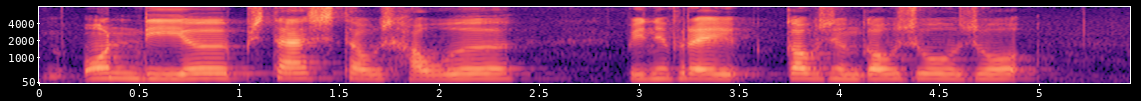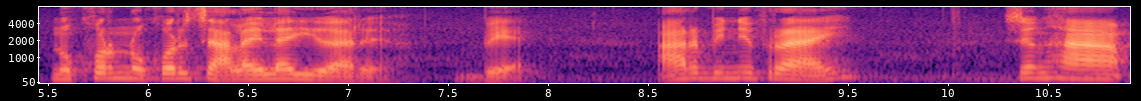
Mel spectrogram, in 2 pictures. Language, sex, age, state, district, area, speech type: Bodo, female, 60+, Assam, Udalguri, urban, spontaneous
